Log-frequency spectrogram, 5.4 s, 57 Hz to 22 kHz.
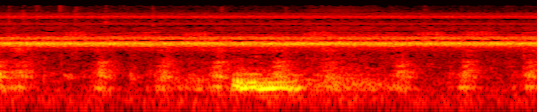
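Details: Young piglets aged 25 days, a day before separation from the sow: scattered soft grunts with one longer, louder squealing call midway, and persistent high-pitched mechanical hum behind.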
